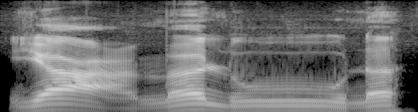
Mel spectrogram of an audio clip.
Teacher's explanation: لام کو بھی کھینچیں گے کیونکہ آگے واو ہے یعملون ایک الف یعنی ایک سیکنڈ کے بعد جتنا ایک سیکنڈ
